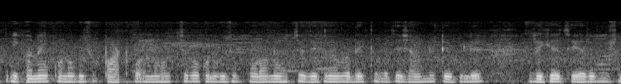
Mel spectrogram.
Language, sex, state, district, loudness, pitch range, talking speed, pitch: Bengali, male, West Bengal, Jhargram, -17 LUFS, 125-135 Hz, 220 wpm, 130 Hz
